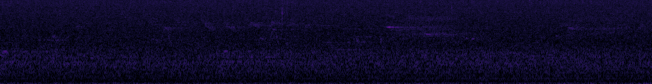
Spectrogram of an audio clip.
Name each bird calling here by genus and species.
Agelaius phoeniceus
